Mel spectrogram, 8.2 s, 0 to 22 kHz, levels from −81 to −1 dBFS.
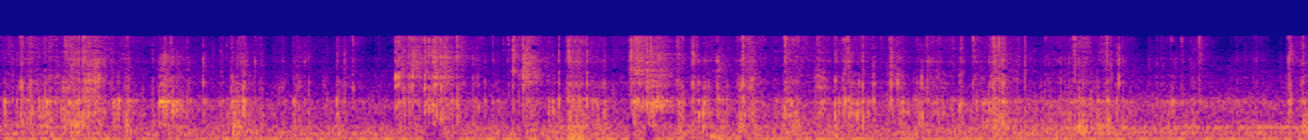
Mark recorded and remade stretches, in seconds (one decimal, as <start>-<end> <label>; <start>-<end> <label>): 0.0-0.9 recorded; 0.9-2.7 remade; 2.7-3.6 recorded; 3.6-4.9 remade; 4.9-8.2 recorded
